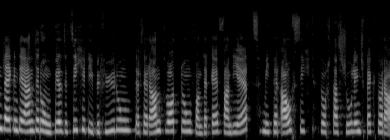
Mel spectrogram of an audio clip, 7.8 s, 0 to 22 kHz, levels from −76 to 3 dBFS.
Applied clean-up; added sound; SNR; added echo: neural mask model Resemble Enhance denoiser.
